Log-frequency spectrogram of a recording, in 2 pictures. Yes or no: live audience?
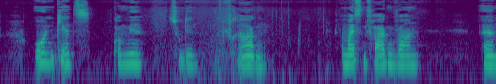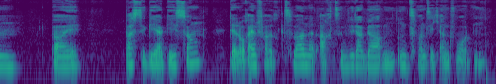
no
